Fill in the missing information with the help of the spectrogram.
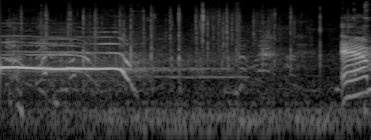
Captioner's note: cheers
